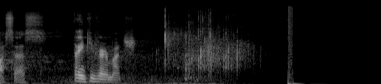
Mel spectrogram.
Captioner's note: applause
